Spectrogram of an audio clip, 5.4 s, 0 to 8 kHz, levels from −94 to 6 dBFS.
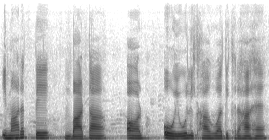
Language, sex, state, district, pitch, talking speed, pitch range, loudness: Hindi, male, Bihar, Patna, 135 Hz, 110 wpm, 125-145 Hz, -18 LUFS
